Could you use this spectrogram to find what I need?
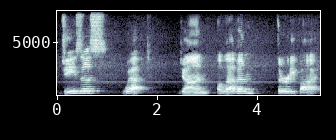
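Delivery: drawn-out recitation, each word held; slow, deliberate. Shown as a demonstration. Teacher reading the verse for kids to repeat, slow and deliberate. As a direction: read it slowly for children to mouth along. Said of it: "I have to say it slowly, deliberately".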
